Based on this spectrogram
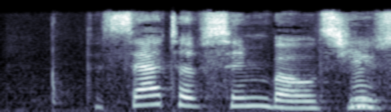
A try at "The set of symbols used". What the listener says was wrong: Set, not sat. Set.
